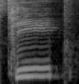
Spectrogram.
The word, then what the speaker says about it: keep: Let's keep, ici c'est un I long, let's keep in touch.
